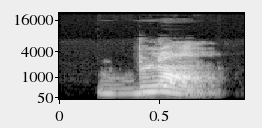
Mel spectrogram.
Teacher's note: On ne va pas prononcer le C.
